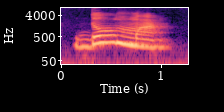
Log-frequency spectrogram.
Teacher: первый слог до будет безударный ма будет сильное место ударный слуг дома и в данном случае перед нами стопа в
